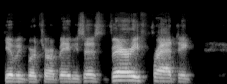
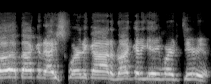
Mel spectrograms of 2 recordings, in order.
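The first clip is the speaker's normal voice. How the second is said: pleading shout; 10 semitones higher, faster than usual. Retold or imitated. Actor swears to his nervous co-star he won't land the punch. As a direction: shout a promise in earnest. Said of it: "I go".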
